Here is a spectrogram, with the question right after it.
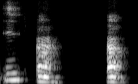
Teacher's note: on va tirer au niveau des lèves on va tirer donc on prononce un I et on le fait remonter dans le nez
